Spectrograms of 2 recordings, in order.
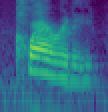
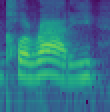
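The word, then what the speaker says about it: Clarady: one is a guy named thomas clarity and yes that's a horrible pun his name is spelled c-l-a-r-a-d-y and i had the kindle reading it to me and it was calling him clarati because it was the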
